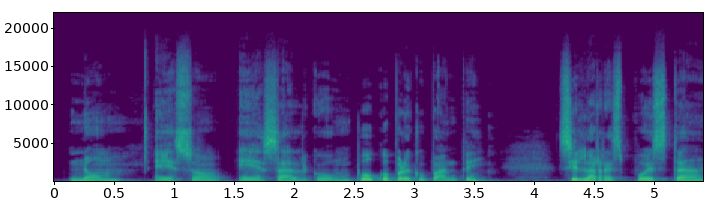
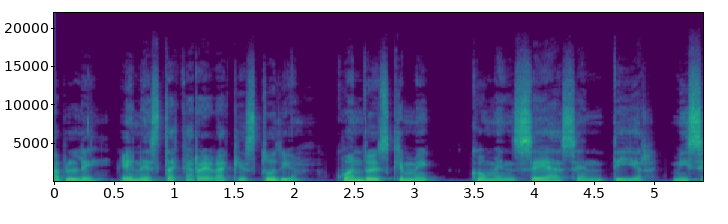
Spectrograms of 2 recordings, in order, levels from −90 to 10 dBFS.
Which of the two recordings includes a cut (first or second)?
second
